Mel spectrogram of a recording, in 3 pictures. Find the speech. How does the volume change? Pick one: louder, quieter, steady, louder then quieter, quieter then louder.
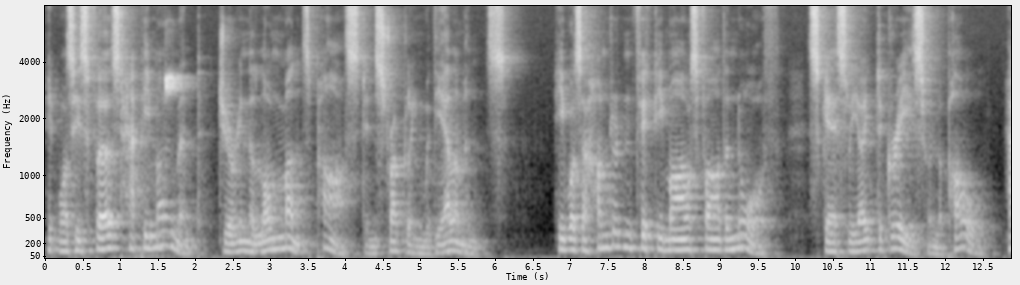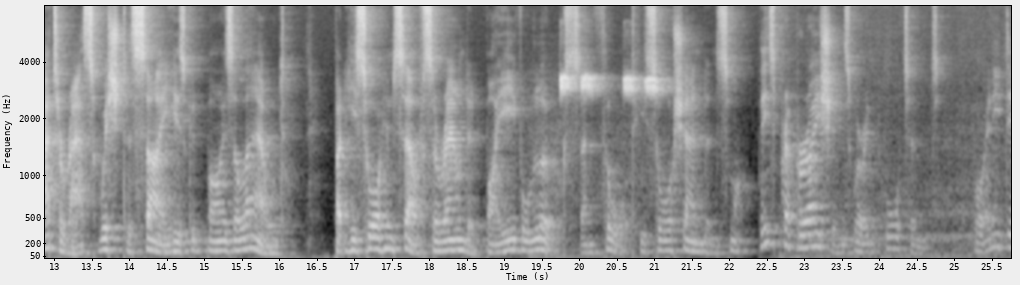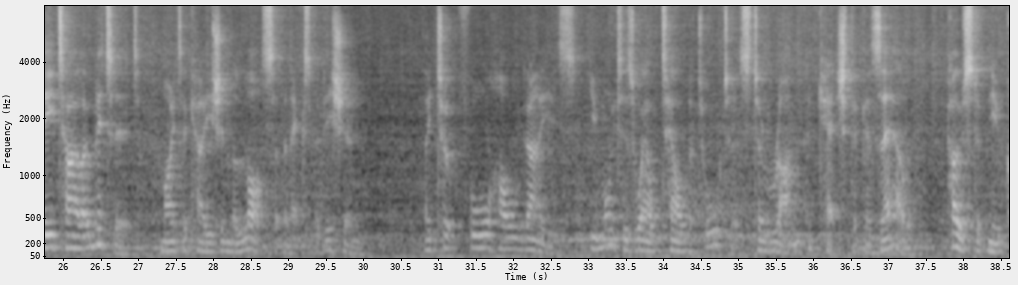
quieter.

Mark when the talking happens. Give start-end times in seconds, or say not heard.
0.0-6.2, 6.8-38.5.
